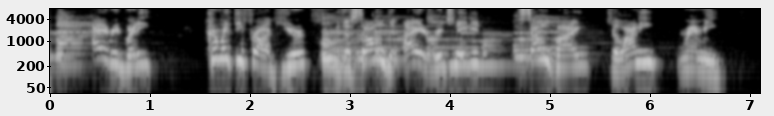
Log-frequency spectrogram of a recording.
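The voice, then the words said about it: Kermit the Frog character voice. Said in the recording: “I'm going to try my Kermit impersonation.”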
